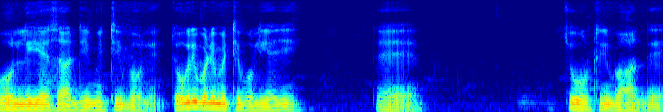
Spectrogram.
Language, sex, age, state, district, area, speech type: Dogri, male, 60+, Jammu and Kashmir, Samba, rural, spontaneous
